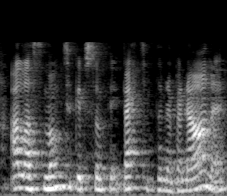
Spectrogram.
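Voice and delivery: ordinary delivery, nothing marked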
